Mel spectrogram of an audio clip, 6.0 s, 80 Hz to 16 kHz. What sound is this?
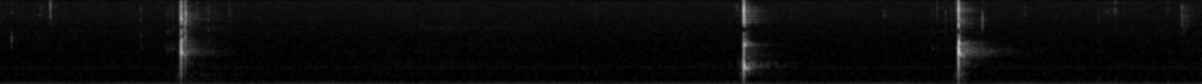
Tongue Click
Recorded myself clicking my tongue with PX21 Headset's Mic.
Clack, Click, Mouth, Tongue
